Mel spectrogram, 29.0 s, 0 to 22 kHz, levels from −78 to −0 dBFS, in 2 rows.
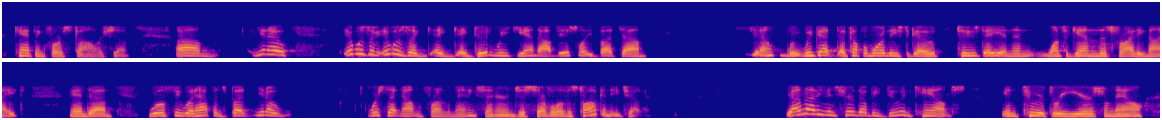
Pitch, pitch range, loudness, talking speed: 185 Hz, 160-210 Hz, -25 LUFS, 170 wpm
